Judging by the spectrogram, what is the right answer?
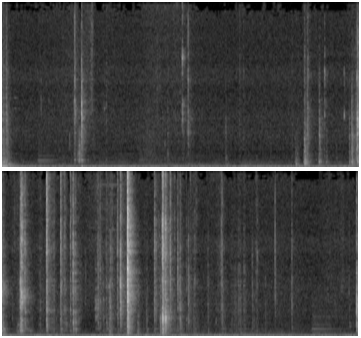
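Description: Plastic blender lid being fitted and pressed down onto a full pitcher: several sharp clicks and knocks, most of them between about four and seven seconds in.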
